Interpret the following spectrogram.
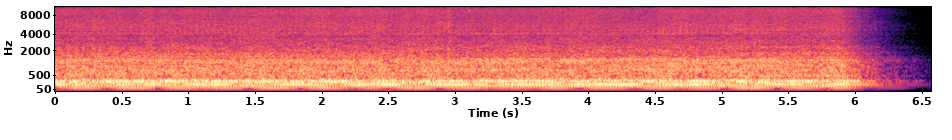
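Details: Riding lawn mower twin after fuel and electrical repairs, started with choke on and a slightly weak battery: steady drone at constant speed with an even, regular beat before shutdown; runs smoothly.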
